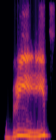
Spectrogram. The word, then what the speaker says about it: breathe: So like it is breath, which is unvoiced, becomes breathe, voiced.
